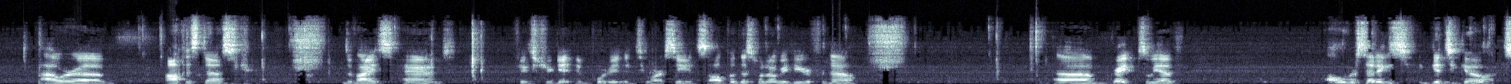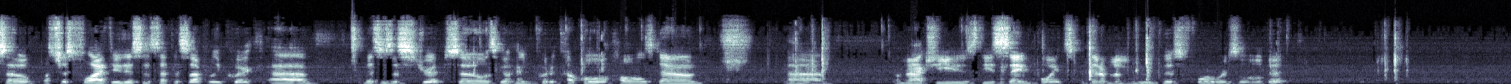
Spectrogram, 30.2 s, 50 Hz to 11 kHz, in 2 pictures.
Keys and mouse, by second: 2.9 click, 4.7 w, 7.7 click, 8.2 click, 8.7 right click, 9.1 click, 15.0 click, 20.5 click, 21.4 click, 22.1 click, 23.3 s, 23.9 click, 24.7 click, 26.1-27.1 typing, 27.9 right click, 28.7-29.5 typing.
